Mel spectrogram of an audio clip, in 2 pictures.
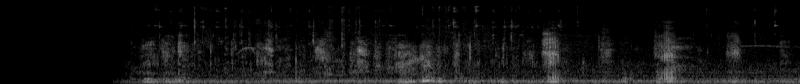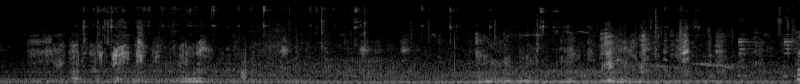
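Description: Dogs at play, a German Shepherd-type dog and small white spitz-type dogs tugging at a toy: scattered short growls and scuffles over a steady low hum. It begins after about a second of silence.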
